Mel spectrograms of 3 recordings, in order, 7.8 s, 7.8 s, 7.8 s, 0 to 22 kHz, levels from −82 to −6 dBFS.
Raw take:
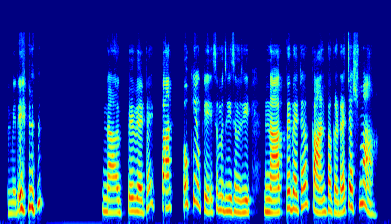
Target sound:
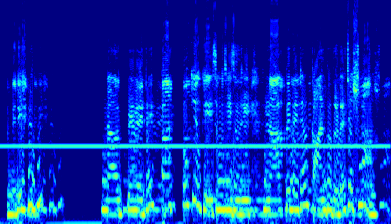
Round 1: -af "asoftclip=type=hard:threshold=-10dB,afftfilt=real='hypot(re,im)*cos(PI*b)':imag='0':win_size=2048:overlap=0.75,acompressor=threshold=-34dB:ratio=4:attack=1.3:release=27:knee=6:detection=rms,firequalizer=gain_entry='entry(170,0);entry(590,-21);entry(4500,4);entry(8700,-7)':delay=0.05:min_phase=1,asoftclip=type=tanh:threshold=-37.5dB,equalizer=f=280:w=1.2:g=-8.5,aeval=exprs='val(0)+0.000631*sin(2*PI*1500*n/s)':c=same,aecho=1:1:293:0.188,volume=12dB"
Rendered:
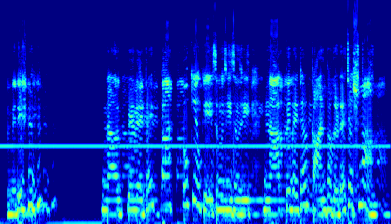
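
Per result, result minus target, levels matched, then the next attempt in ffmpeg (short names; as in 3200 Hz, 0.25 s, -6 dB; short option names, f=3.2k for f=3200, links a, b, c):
echo 0.131 s early; soft clip: distortion -7 dB; 250 Hz band -3.5 dB
-af "asoftclip=type=hard:threshold=-10dB,afftfilt=real='hypot(re,im)*cos(PI*b)':imag='0':win_size=2048:overlap=0.75,acompressor=threshold=-34dB:ratio=4:attack=1.3:release=27:knee=6:detection=rms,firequalizer=gain_entry='entry(170,0);entry(590,-21);entry(4500,4);entry(8700,-7)':delay=0.05:min_phase=1,asoftclip=type=tanh:threshold=-37.5dB,equalizer=f=280:w=1.2:g=-8.5,aeval=exprs='val(0)+0.000631*sin(2*PI*1500*n/s)':c=same,aecho=1:1:424:0.188,volume=12dB"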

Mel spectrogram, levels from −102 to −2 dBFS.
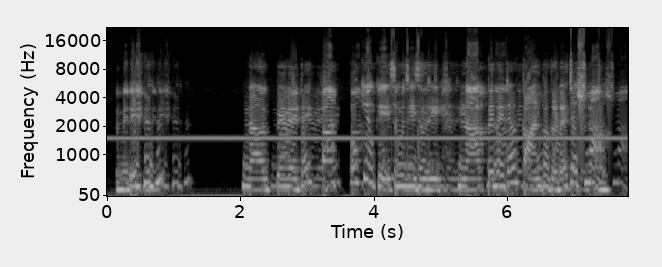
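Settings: soft clip: distortion -7 dB; 250 Hz band -3.5 dB
-af "asoftclip=type=hard:threshold=-10dB,afftfilt=real='hypot(re,im)*cos(PI*b)':imag='0':win_size=2048:overlap=0.75,acompressor=threshold=-34dB:ratio=4:attack=1.3:release=27:knee=6:detection=rms,firequalizer=gain_entry='entry(170,0);entry(590,-21);entry(4500,4);entry(8700,-7)':delay=0.05:min_phase=1,asoftclip=type=tanh:threshold=-45dB,equalizer=f=280:w=1.2:g=-8.5,aeval=exprs='val(0)+0.000631*sin(2*PI*1500*n/s)':c=same,aecho=1:1:424:0.188,volume=12dB"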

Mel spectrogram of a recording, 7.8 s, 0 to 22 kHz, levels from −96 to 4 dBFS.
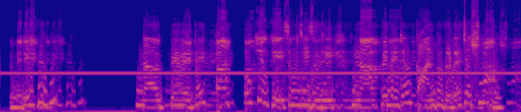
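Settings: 250 Hz band -3.5 dB
-af "asoftclip=type=hard:threshold=-10dB,afftfilt=real='hypot(re,im)*cos(PI*b)':imag='0':win_size=2048:overlap=0.75,acompressor=threshold=-34dB:ratio=4:attack=1.3:release=27:knee=6:detection=rms,firequalizer=gain_entry='entry(170,0);entry(590,-21);entry(4500,4);entry(8700,-7)':delay=0.05:min_phase=1,asoftclip=type=tanh:threshold=-45dB,aeval=exprs='val(0)+0.000631*sin(2*PI*1500*n/s)':c=same,aecho=1:1:424:0.188,volume=12dB"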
